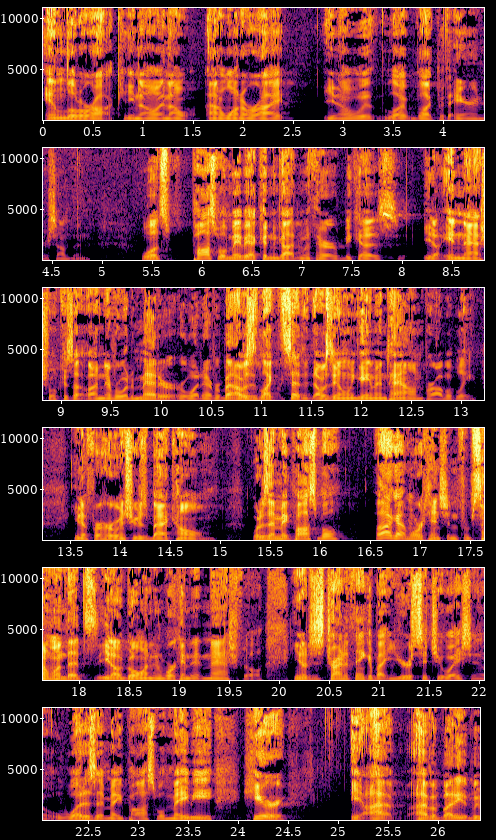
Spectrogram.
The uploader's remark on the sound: LIVE From The CLIMB Conference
